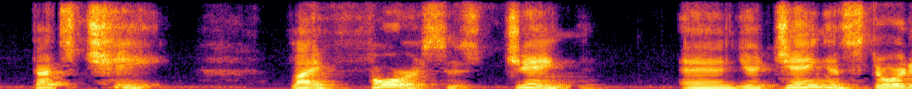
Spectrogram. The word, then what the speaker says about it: Jing: our Jing is stored Jing that's spelled j i n g like the first part of Jingle Bells okay without the O and without the bells so Jing j n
